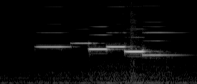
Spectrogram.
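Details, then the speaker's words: Samsung dishwasher after clearing LC leak code and draining itself dry, switched off with door open: short rising-and-falling four-tone electronic melody plays once; normal power-off chime. "It'll make a nice noise."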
